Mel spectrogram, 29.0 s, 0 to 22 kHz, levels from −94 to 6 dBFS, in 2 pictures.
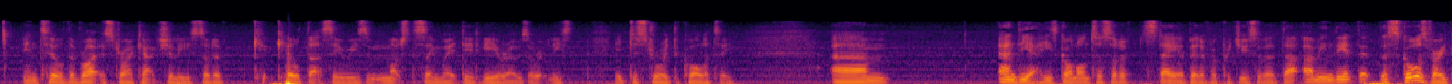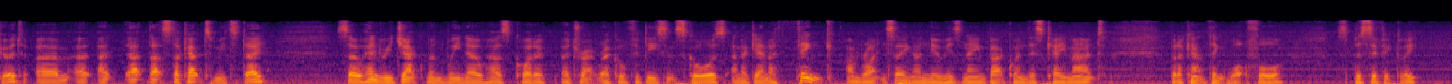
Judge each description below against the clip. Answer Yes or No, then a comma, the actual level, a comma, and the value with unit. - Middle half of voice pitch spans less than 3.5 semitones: Yes, average, 3.1 semitones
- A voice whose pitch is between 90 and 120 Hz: Yes, very low, 95 Hz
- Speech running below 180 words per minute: No, fast, 205 wpm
